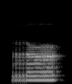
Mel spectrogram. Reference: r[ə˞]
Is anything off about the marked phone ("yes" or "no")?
no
